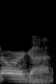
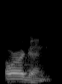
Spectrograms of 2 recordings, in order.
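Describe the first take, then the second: First: The final syllable does not rhyme with 'gun'. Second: The final syllable rhymes with 'gun'. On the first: The speaker calls it wrong. "not Oregon" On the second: The speaker calls it right. "get your gun and come to Oregon"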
